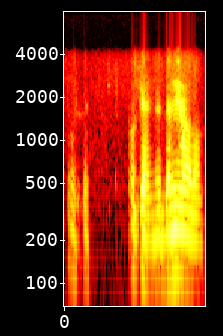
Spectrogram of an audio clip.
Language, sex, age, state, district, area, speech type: Telugu, male, 18-30, Andhra Pradesh, Sri Satya Sai, urban, conversation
